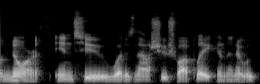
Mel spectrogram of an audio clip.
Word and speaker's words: Shuswap: Shuswap. Shuswap.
